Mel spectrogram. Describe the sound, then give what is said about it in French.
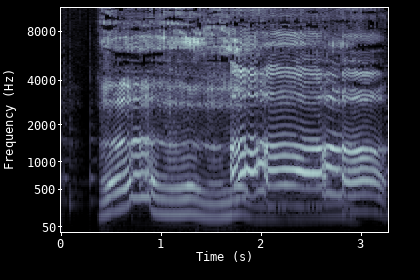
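A person imitates a red deer stag's bellow, a loud, drawn-out, moaning roar held for about three seconds with its pitch wavering up and down. “En ce moment, on peut entendre le brame du cerf dans la forêt.”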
